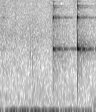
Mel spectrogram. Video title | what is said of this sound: 풍란 배양분 완전 정리｜토분, 낙소분, 플라스틱분 무엇이 좋을까? | From my perspective, that is still a dull sound.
